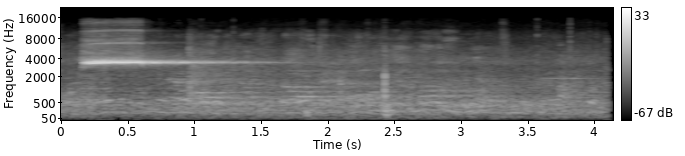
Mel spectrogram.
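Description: Referee's whistle blown once: a single loud, high-pitched blast of about half a second that rings on in the hall, signalling the wrestlers to resume the bout.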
